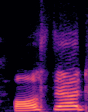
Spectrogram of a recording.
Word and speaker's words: Ørsted: Ørsted, really?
